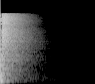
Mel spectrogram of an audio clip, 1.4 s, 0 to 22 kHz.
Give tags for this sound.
multisample
1-shot
snare
velocity
drum

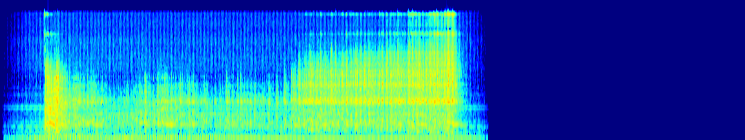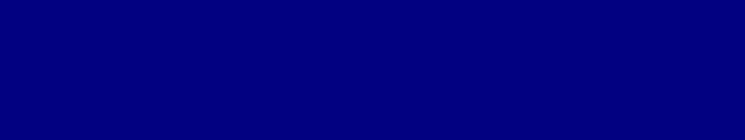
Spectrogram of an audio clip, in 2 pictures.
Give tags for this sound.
processed
money
coin
spinning
spin

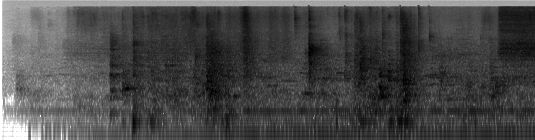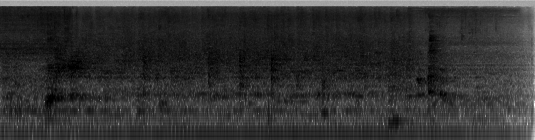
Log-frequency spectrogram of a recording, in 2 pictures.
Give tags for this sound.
bathroom
enviromental
flush
flushing
toilet

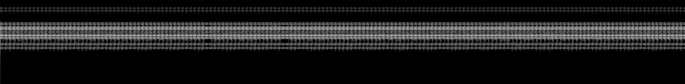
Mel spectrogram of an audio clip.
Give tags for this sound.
beep
film
futuristic
long
osd
scifi
simple
text

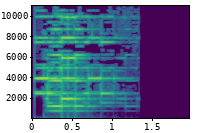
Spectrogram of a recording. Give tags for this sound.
effect
gameaudio
sound-design
soundeffects

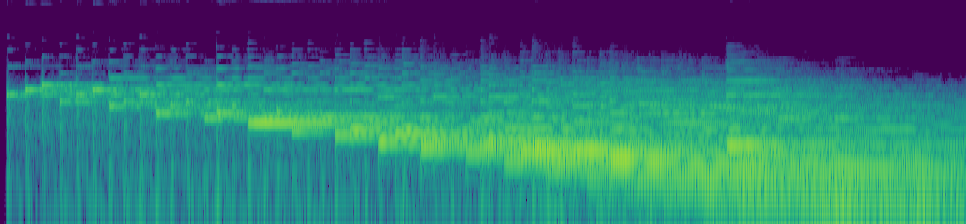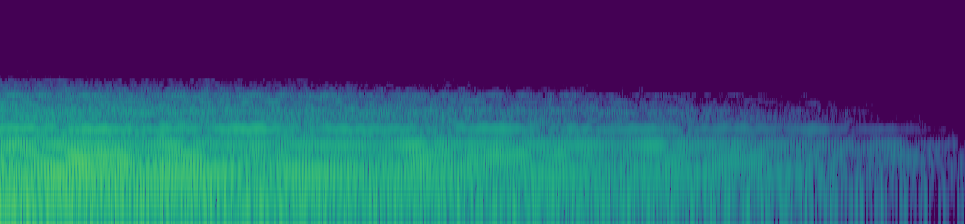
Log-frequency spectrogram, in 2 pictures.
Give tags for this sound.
notes
downwards
piano
tape
pentatonic

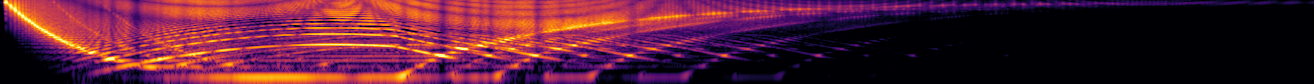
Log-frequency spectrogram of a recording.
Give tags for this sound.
acid
electronic
fx
sfx
synth
sweep

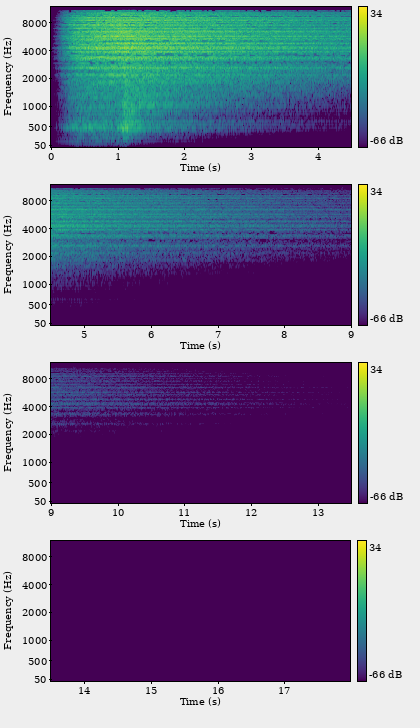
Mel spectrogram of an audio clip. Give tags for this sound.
cymbals
fx
reverse
echo

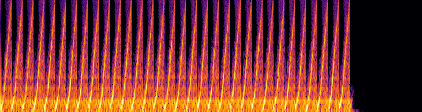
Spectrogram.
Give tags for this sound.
effect
wub
dubstep
dub
club
porn-core
techno
sub
wah
beat
synth
electro
bass
loop
rave

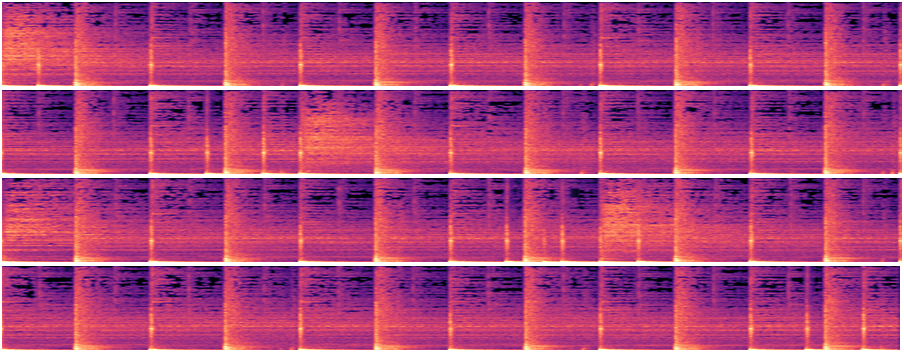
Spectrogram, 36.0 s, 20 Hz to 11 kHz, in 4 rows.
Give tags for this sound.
80
beat
blues
bpm
Chord
Do
Drums
HearHear
loop
rythm

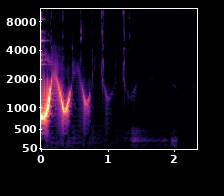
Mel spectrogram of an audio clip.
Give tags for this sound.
boing
bounce
doing
funny
harp
jaw
silly
twang

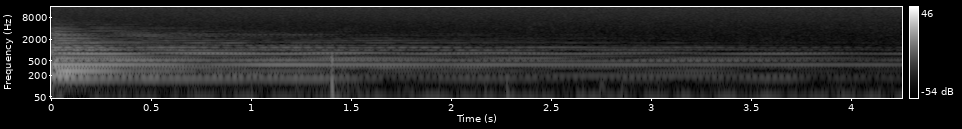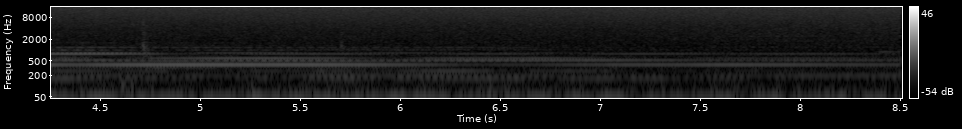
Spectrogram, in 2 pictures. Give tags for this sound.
atmosphere
cathedral
ambience
prague

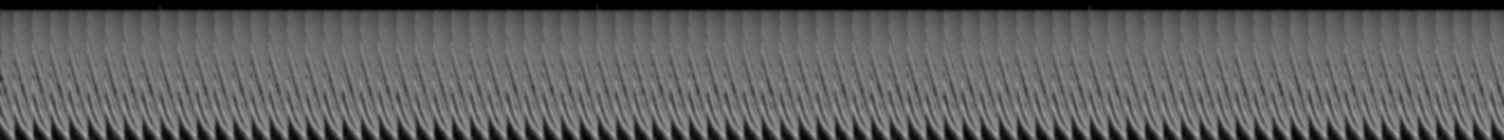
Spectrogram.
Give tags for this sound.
cartoon
siren
Synthetic

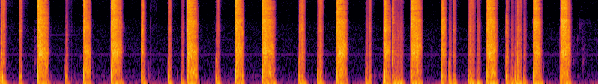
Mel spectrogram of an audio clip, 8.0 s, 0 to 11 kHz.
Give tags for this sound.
percussion
rhythm
loop
lofi
120-BPM
beatboxing
120BPM

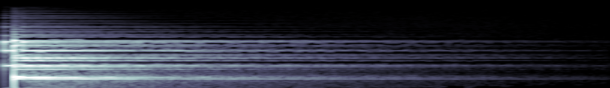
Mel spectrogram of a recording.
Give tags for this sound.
clicks
sound
desktop
intros
bleep
bootup
event
application
blip
sfx
click
effect
game
startup
intro

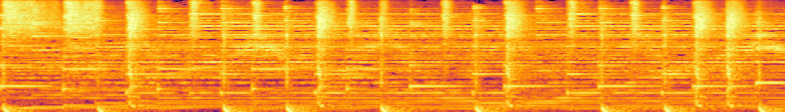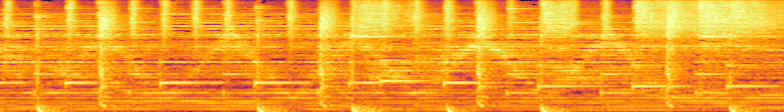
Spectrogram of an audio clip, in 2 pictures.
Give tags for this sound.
game
gamedev
gamedeveloping
games
gaming
indiedev
indiegamedev
loop
music
music-loop
Philosophical
Puzzle
sfx
Thoughtful
video-game
videogame
videogames

